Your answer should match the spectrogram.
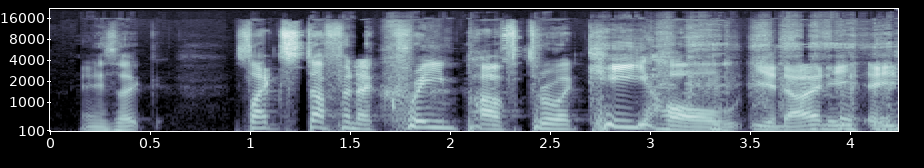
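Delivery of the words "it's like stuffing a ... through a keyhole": exasperated, high-pitched, flung-out flourish. Retelling a flamboyant character's line, delivered with a real flourish: imitating Anthony, exasperated with flourish. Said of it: "he's quite exacerbated and his eyebrows are really high".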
